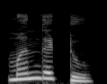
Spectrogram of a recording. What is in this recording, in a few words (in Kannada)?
"ಮುಂದಿಡು", Kannada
